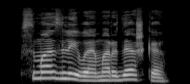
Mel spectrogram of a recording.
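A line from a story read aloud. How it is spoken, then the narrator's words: Snorting. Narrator (Russian): фыркнула Лиза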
